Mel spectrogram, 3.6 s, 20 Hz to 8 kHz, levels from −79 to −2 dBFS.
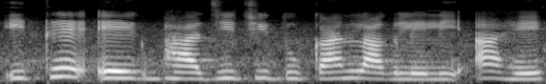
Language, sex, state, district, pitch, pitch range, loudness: Marathi, female, Maharashtra, Gondia, 230 Hz, 220-245 Hz, -15 LUFS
